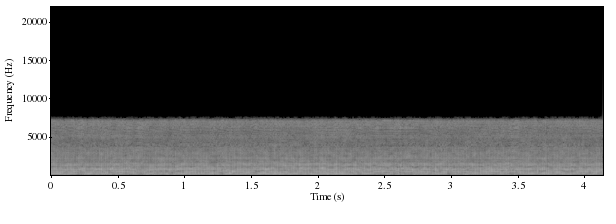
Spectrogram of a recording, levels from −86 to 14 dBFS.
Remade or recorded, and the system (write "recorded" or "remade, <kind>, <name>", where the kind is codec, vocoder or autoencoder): remade, vocoder, Vocos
